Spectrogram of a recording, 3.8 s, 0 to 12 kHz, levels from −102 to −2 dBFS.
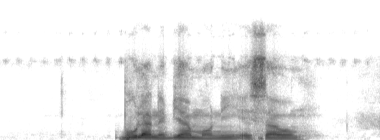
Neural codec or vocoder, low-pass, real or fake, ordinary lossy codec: none; 7.2 kHz; real; Opus, 24 kbps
